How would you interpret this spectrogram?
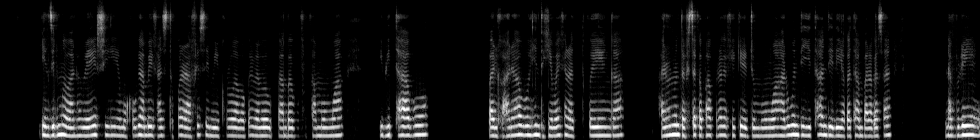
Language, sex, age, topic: Rundi, female, 25-35, education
